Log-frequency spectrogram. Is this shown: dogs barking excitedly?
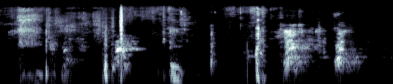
yes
